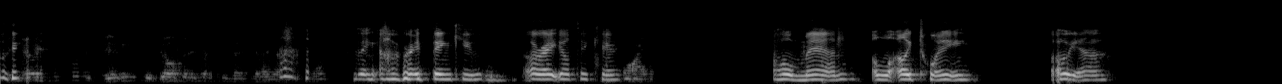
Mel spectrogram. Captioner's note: laughter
